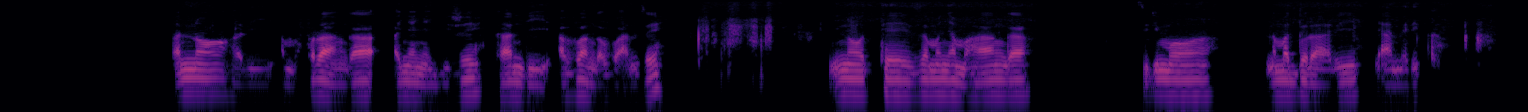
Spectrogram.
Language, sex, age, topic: Kinyarwanda, male, 50+, finance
